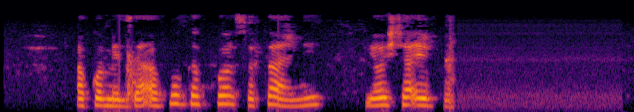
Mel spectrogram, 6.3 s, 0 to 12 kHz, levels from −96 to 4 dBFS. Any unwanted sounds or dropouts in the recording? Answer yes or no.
no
